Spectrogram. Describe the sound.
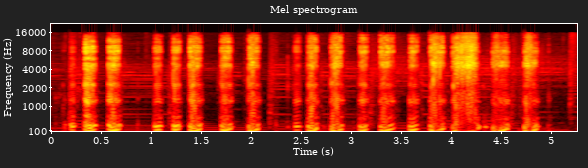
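A person imitates a dog's reverse sneeze with a rapid series of loud, honking snorts and gasps, steady in rhythm, repeating about eighteen times with no speech.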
